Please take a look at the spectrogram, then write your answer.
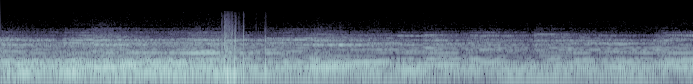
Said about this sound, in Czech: praćena tihom pesmom, provodilčevom pesmom, u skladu sa vučom i zvukom večernjih zvona, što dopiru iz tihe daljine.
